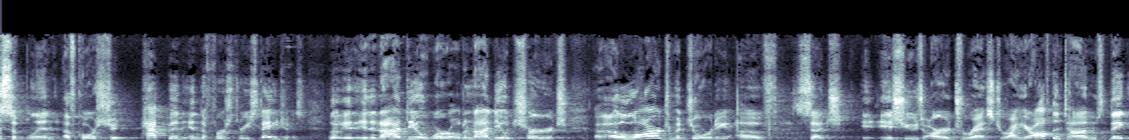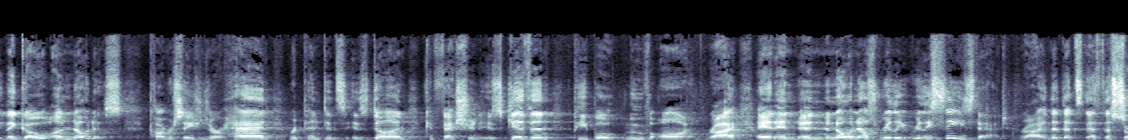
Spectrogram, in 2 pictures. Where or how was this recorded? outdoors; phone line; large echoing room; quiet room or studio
large echoing room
